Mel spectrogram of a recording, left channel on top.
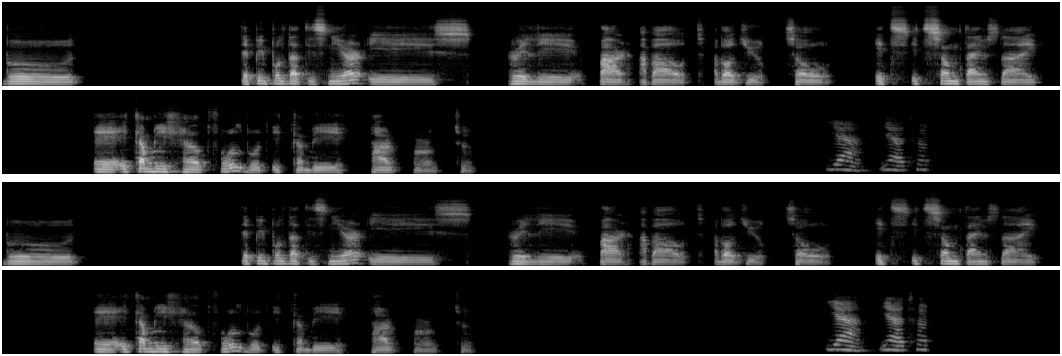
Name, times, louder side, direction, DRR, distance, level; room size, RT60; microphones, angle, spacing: voice 1, 0.0-0.8 2.4-4.7 5.1-6.9 7.1-8.3 8.7-10.4 11.5-14.0 14.3-15.3, left 4 dB, 25° left, 0.4 m, -26 dB
voice 2, 18.8-19.8, right 7 dB, 90° right, 0.6 m, -34 dB
2.7 x 2.7 x 4.1 m
head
